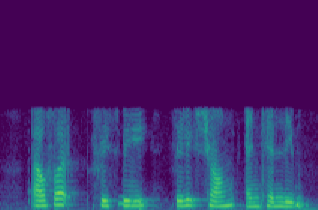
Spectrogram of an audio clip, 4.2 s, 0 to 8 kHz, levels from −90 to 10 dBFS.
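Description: From start to finish the speech carries the buzzy, gravelly roughness of the GSM full-rate codec, plainly audible throughout and consistent with the 13 kbps full-rate coder. The codec rebuilds the voice from a vocal-tract model excited by regularly spaced pulses, discarding two of every three excitation samples, so the result sounds harsh and grainy rather than smooth. On a spectrogram nothing appears above 4 kHz, and the harmonics below look smeared and noisy rather than cleanly striated.

Between 1.70 and 2.11 s, lost GSM frames break up the sound. About 260 ms of frames are missing, scattered over 400 ms, with the longest gap around a tenth of a second. Each gap is filled by repeating the last good frame's settings, which produces a rough, metallic ring in place of clean speech. On a waveform the envelope turns into short held stretches, and a spectrogram shows smeared, static bands during this stretch.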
